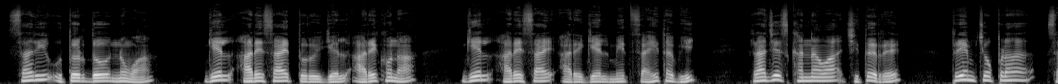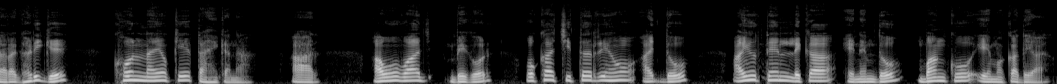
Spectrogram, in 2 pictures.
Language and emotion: Santali, neutral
